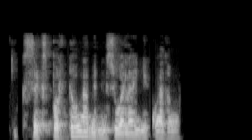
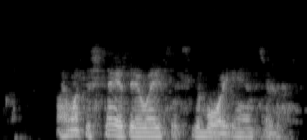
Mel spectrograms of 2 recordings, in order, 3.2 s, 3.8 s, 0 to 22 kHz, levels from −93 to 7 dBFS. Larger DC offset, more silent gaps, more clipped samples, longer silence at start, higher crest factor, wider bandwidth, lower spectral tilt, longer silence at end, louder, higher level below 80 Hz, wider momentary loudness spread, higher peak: neither; first, 0.23-0.27 s vs none; neither; second, 0.15 s vs 0.7 s; about the same, 18 dB vs 18 dB; first, 8.2 kHz vs 5.2 kHz; second, -6.5 dB/octave vs -13 dB/octave; first, 0.95 s vs 0.2 s; first, -17 LUFS vs -26 LUFS; first, -50 dBFS vs -64 dBFS; second, 7 LU vs 13 LU; first, 0 dBFS vs -10 dBFS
